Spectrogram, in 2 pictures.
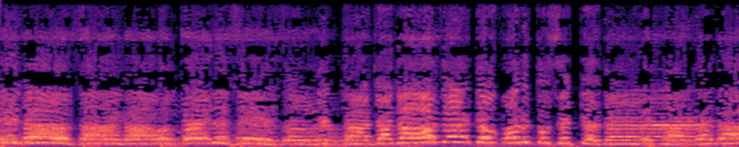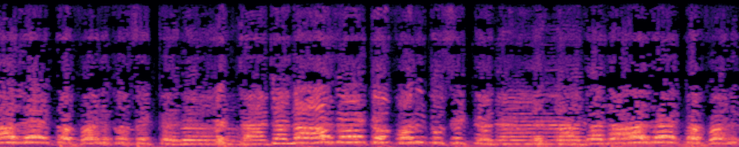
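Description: A group of men chanting a nauha, a Shia mourning lament, together, with a steady beat of sharp slaps from matam chest-beating keeping time.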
